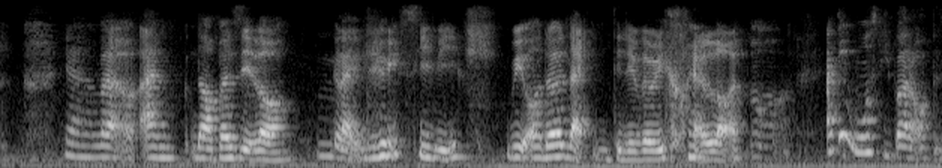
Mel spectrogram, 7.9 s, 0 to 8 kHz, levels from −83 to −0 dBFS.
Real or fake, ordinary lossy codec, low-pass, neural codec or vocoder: real; Opus, 24 kbps; 7.2 kHz; none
